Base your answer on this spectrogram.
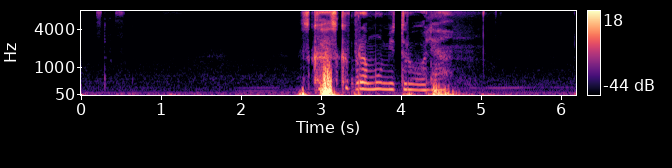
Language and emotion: Russian, sad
